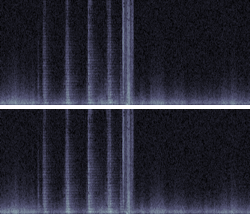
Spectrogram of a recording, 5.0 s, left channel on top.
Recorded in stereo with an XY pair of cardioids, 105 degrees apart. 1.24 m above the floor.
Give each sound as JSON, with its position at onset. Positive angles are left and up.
{"t": 0.8, "sound": "a rattle", "azimuth_deg": -15}
{"t": 2.5, "sound": "tearing paper", "azimuth_deg": 15}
